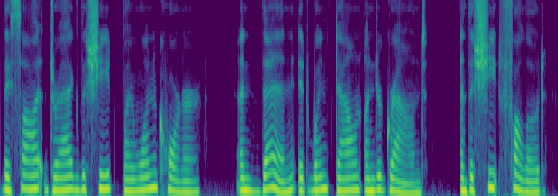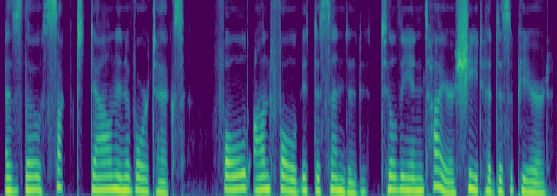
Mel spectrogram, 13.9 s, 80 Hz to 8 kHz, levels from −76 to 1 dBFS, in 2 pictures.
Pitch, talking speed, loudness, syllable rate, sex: 180 Hz, 160 wpm, -15 LUFS, 4.2 syllables/s, female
